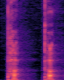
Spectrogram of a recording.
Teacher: There's also P and B, b, p, p. What's happening to the airflow? It's stopping and releasing the airflow.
